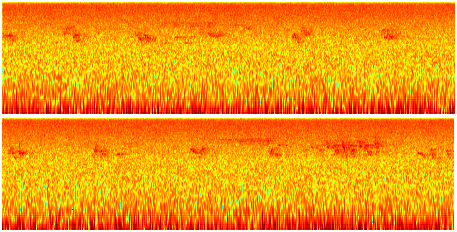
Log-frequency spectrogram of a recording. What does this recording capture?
Red-eyed Vireo, Ovenbird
